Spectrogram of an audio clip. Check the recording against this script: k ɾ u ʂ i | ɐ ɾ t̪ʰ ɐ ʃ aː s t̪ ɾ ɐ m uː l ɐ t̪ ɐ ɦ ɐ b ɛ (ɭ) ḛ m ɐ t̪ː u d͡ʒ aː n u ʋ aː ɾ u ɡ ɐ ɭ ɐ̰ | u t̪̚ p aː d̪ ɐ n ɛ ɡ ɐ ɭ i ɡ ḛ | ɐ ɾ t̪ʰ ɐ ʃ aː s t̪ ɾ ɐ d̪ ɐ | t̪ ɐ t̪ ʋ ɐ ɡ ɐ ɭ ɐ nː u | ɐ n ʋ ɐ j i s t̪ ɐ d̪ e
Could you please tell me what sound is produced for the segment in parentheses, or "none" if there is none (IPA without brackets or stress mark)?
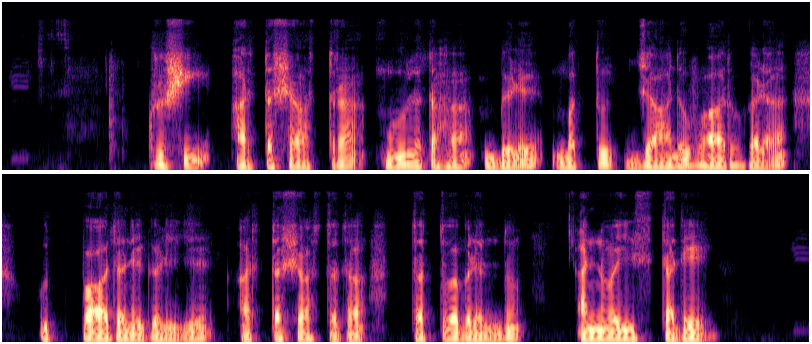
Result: ɭ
